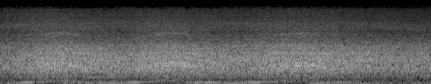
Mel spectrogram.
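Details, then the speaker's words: Carbureted engine with Edelbrock 1406 carb rejetted using a 1480 kit, tuned richer via air/fuel gauge, on the lift: even, steady idle under hissy background, no misses, fender not moving; smooth normal idle. "smooth! That just is nice. The car's not, I'm watching the fender against the sunlight on my table saw, and it's not even moving."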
